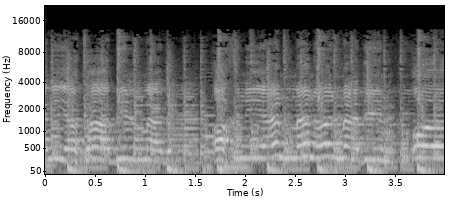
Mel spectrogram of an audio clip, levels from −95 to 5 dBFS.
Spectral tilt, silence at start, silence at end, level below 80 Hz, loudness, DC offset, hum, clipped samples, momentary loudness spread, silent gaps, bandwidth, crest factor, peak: -4.5 dB/octave; 0 s; 0 s; -30 dBFS; -18 LUFS; under 0.1%; none; under 0.1%; 4 LU; none; 13.5 kHz; 14 dB; -2 dBFS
